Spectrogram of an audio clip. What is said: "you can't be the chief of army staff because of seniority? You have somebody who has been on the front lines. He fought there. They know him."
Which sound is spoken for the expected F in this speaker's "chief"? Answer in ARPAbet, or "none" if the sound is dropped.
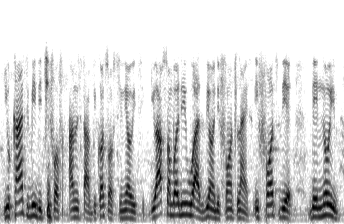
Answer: F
